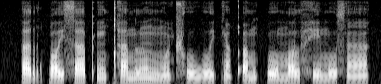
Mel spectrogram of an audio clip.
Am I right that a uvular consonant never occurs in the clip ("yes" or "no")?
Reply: no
